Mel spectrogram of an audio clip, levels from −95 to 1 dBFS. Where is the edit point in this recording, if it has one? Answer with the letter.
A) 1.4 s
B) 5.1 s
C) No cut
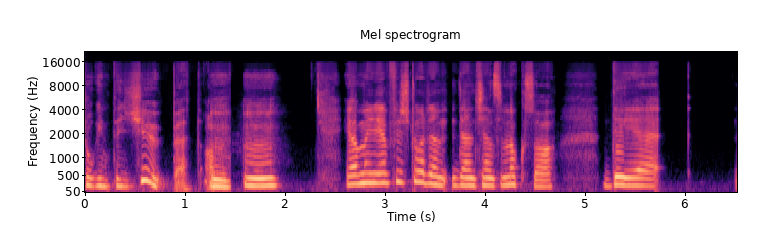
A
